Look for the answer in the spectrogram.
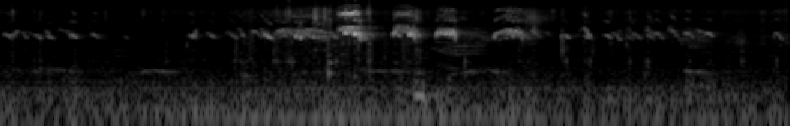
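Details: Thirsty coloured chicks peep for water, a busy flock of short, high, slightly falling chirps repeated nearly three times a second, swelling into a louder cluster midway before thinning out again.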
